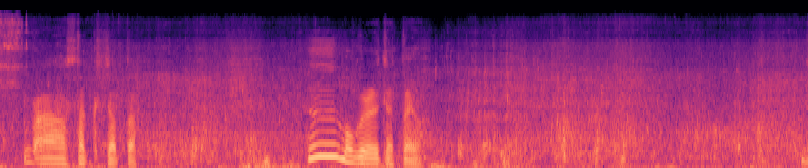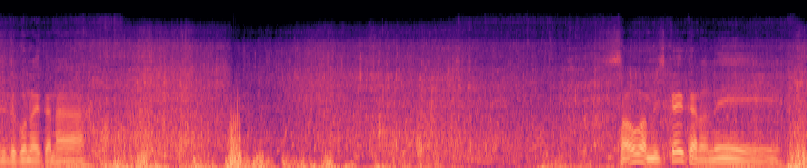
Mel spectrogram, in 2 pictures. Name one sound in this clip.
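Wind blows outdoors over open water.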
